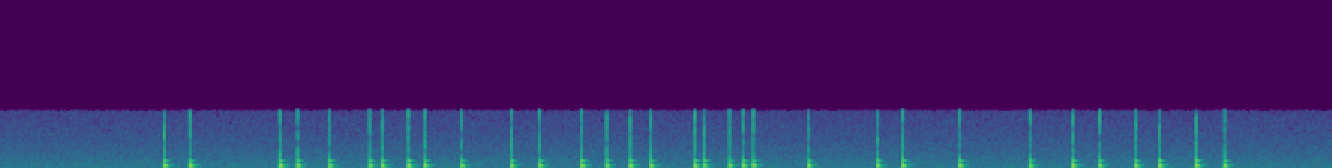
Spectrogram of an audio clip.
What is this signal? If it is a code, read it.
Irregular knocks on wood. There is no code.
